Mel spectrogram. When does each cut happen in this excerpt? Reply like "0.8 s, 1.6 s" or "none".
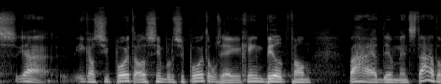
2.2 s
